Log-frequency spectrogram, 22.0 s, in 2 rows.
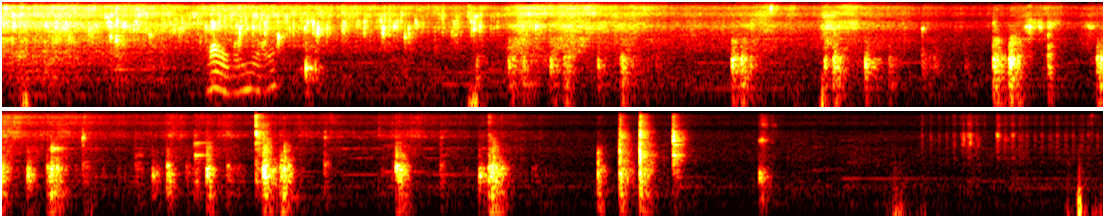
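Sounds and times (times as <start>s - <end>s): paste sizzling in hot oil: 0.0s - 14.3s
spatula scraping and knocking wok: 4.7s - 6.6s, 7.2s - 16.1s.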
